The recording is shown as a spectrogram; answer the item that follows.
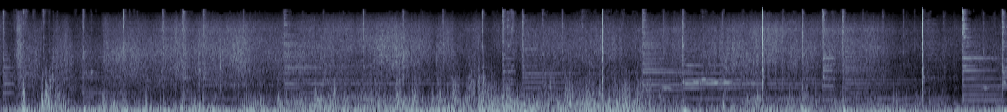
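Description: Wind rushing over the microphone while skiing downhill under a speed-riding wing, with background music underneath. The wind eases about eight seconds in and the music comes forward.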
